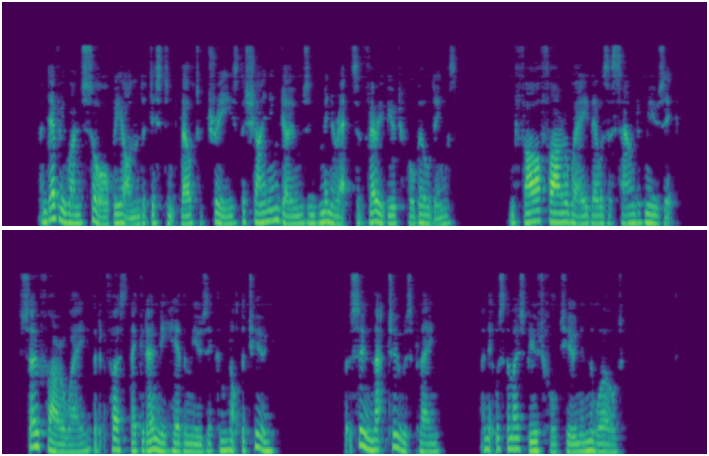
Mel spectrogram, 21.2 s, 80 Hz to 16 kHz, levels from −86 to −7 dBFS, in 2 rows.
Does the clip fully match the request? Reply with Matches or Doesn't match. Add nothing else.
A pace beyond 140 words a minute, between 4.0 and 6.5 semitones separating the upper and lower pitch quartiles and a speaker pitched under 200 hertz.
Doesn't match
